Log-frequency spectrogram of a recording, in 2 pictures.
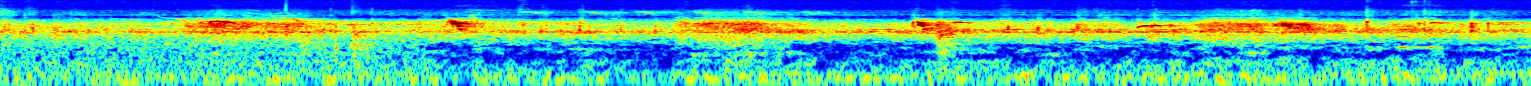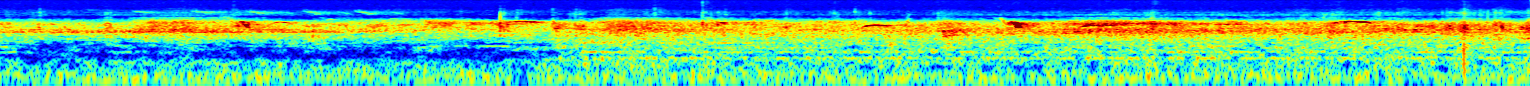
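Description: Outdoor background with scattered short bird chirps over a steady low rumble.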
